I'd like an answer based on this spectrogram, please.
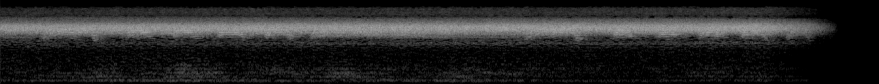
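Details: Loud continuous cicada drone near the end of summer, 19 August 2020, a shrill even buzz with a faint pulsing texture, sustained for about eight seconds before cutting off abruptly.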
